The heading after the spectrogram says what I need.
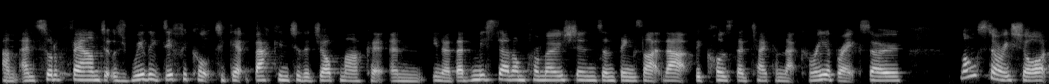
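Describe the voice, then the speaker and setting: A woman's voice: mid-range voice, a little mellow, dull audio. A woman from Australia with an Australian accent, a guest on a podcast, talking chattily with frequent fillers and laughs. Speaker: guest, social media business owner. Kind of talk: casual podcast interview.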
